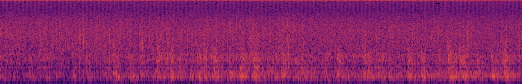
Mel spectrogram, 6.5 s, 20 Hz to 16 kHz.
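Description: A train running along the rails: a dense, steady, crackling rumble, heard on an old 16 mm film soundtrack.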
